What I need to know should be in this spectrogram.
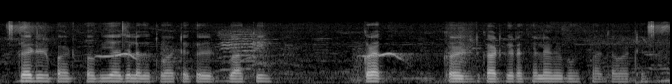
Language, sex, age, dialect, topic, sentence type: Bhojpuri, female, 25-30, Northern, banking, statement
